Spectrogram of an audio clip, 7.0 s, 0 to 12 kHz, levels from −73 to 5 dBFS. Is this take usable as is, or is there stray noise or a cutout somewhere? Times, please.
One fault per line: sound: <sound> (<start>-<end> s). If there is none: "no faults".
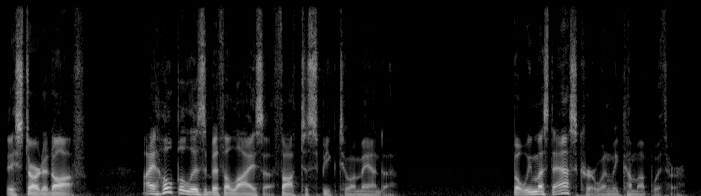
no faults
